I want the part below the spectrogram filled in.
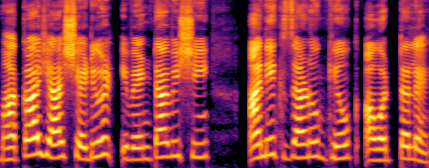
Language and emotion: Goan Konkani, neutral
